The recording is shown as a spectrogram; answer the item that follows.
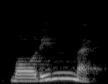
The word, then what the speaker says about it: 머리말: 그럼 1번 머리말, 2번 머릿말. 발음은 머릿말. 자, 헷갈릴 수 있어요.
